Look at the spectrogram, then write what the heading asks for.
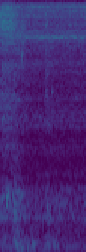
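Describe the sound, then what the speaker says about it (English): Water runs from a tap into emptied tomato sauce cans, a steady hiss of flowing liquid heard alone and close for about a second. "just a little bit of water to these tomato sauce cans after we dump it out"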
